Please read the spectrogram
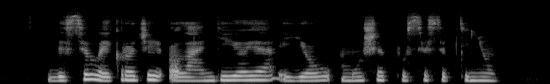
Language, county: Lithuanian, Panevėžys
